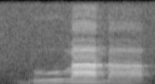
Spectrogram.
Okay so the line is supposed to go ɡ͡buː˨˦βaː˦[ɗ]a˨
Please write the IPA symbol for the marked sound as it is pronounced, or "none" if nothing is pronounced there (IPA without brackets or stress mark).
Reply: n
